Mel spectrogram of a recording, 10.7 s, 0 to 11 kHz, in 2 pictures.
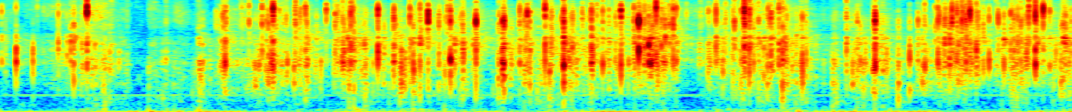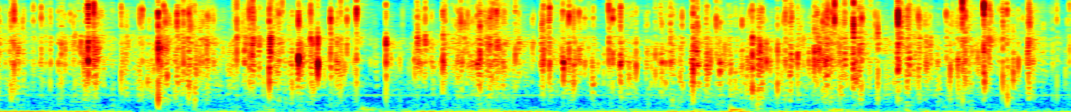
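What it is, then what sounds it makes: Thick clear plastic bag being crumpled. A crumpled wad of empty, thick clear plastic bag is squeezed and rolled in the hands. It makes dense, continuous crinkling and crackling with many sharp, bright snaps and little low end. A faint steady hum runs underneath for the whole 11 seconds.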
